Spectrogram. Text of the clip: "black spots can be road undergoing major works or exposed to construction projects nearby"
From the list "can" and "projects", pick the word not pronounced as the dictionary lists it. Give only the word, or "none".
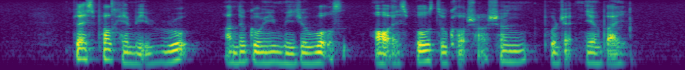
projects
